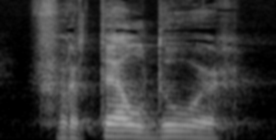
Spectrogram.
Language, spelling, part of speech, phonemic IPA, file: Dutch, vertel door, verb, /vərˈtɛl ˈdor/, Nl-vertel door.ogg
- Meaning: inflection of doorvertellen: 1. first-person singular present indicative 2. second-person singular present indicative 3. imperative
